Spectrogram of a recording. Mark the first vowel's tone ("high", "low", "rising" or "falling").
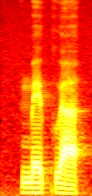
low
